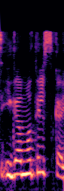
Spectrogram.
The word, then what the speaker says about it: Iga Motylska: And yes, Iga Motylska, you pronounced it perfectly.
